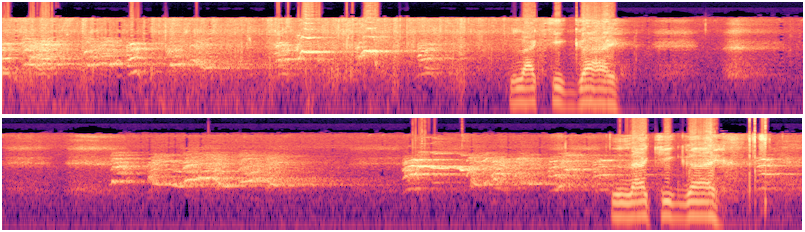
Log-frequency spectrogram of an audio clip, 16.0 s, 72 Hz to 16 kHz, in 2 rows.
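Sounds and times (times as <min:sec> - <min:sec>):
hounds baying: 0:00.0 - 0:04.9, 0:09.0 - 0:14.5, 0:15.2 - 0:16.0.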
